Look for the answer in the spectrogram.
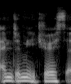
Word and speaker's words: endometriosis: I wanted to talk to you about endometriosis.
